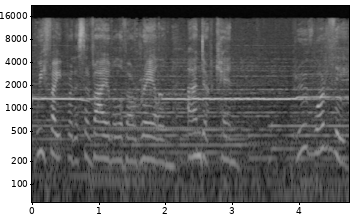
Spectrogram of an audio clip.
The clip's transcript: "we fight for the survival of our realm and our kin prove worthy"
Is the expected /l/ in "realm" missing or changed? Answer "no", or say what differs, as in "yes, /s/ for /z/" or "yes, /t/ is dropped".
no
